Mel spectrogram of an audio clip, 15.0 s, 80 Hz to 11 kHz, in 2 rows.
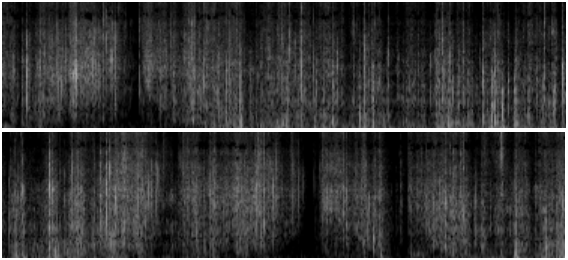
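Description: A single thin, light, flexible torn-out sheet of white lined notebook paper with a perforated spiral edge is held in both hands and crumpled, squeezed and re-opened with fingertips and long pink nails. The result is dense, bright, continuous crinkling and crackling, broken by brief pauses near 2, 11.5 and 12.7 seconds.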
